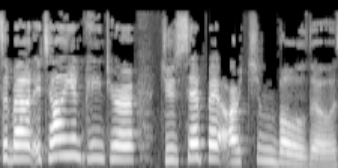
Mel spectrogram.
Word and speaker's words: Giuseppe Arcimboldo: So it's about Italian painter Giuseppe Arcimboldo. So here's the pronunciation. Giuseppe, Ju, G는 J 발음으로 하시고요. Seppe, 마지막 E는 E로 발음하시고요. 그다음에 Arch, 이 C는 CH로 발음하시면 돼요. Arcimboldo, Giuseppe Arcimboldo, Italian 발음이에요.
